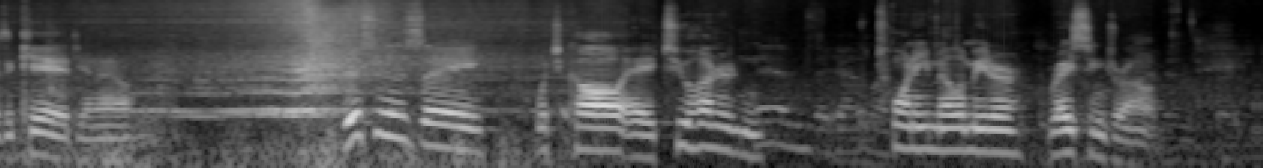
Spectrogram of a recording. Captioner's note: whizzing propellers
